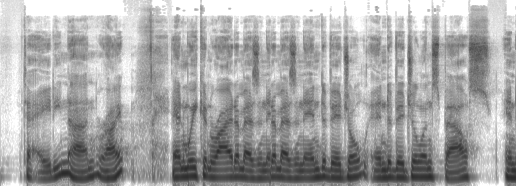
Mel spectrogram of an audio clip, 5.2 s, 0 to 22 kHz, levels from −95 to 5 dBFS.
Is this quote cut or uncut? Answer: cut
